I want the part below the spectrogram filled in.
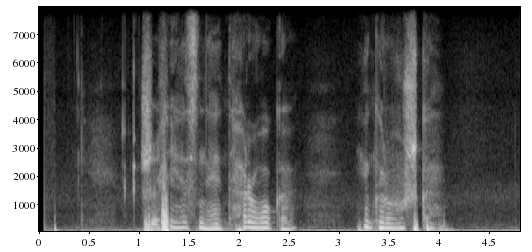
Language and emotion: Russian, sad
